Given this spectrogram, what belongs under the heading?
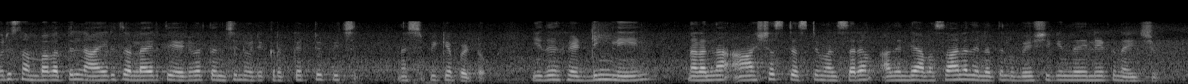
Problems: constant background noise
